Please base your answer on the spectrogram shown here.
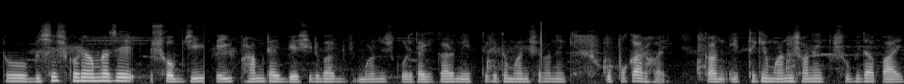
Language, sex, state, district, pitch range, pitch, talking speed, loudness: Bengali, male, West Bengal, Kolkata, 130-145 Hz, 135 Hz, 185 wpm, -24 LUFS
